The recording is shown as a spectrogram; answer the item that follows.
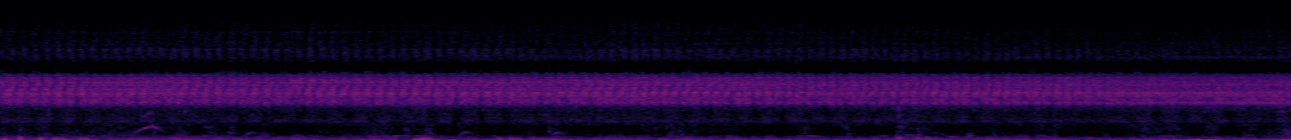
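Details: Cicadas droning at sunset above the sea at Cape Fiolent, Crimea; their continuous high, hissing buzz never pauses, while waves murmur low and occasional short bird notes rise faintly through the mix.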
